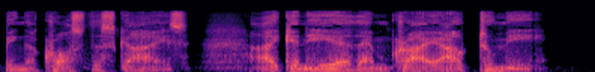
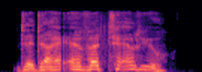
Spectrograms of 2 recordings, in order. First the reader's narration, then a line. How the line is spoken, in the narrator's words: Kelmomus said, his voice cracking with heartbroken pride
